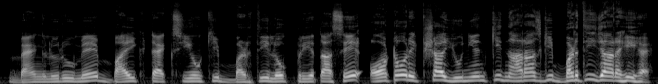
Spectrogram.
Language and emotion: Hindi, angry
